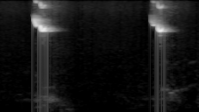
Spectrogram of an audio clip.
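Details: Female European goldfinch giving two short, high, downslurred chirped notes, well separated by nearly two seconds of silence, crisp and bright.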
